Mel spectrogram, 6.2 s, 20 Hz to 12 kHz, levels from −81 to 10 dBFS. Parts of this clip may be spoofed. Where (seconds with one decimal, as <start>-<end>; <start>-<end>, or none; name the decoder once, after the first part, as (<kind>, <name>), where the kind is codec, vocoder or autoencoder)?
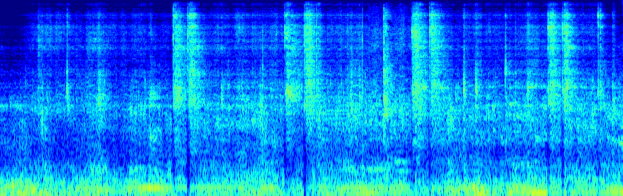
0.0-3.7 (codec, SNAC); 4.2-6.2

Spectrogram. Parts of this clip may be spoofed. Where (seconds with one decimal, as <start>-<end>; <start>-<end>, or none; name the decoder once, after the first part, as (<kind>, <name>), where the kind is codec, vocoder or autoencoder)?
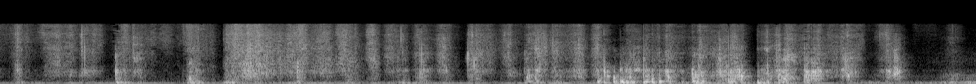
0.0-1.4 (codec, SNAC); 3.8-9.8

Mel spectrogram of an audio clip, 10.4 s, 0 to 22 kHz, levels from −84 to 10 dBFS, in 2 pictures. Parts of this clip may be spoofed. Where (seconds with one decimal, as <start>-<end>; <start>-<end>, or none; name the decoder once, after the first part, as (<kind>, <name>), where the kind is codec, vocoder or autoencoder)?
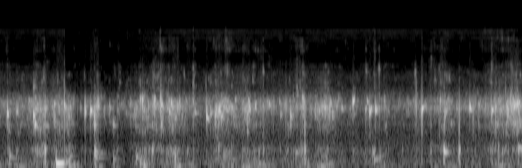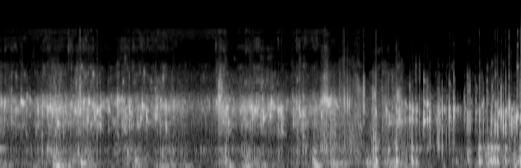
0.0-9.4 (vocoder, Vocos)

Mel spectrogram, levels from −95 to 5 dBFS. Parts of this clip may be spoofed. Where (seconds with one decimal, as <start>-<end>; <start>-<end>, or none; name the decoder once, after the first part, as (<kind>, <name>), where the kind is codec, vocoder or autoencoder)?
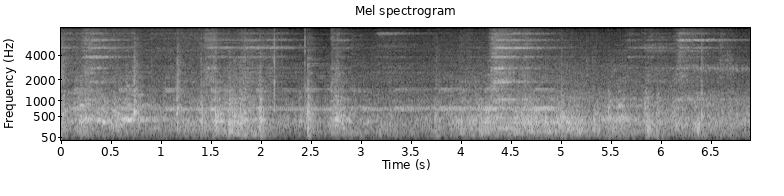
0.0-2.2 (vocoder, Vocos); 2.9-4.4; 5.0-6.9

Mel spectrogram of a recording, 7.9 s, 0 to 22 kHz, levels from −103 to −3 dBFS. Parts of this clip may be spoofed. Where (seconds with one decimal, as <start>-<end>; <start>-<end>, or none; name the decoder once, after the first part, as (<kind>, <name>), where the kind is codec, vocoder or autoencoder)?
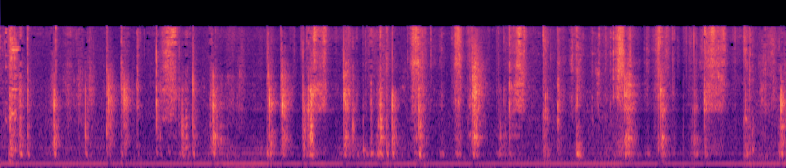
2.2-3.8 (codec, SNAC); 6.2-7.5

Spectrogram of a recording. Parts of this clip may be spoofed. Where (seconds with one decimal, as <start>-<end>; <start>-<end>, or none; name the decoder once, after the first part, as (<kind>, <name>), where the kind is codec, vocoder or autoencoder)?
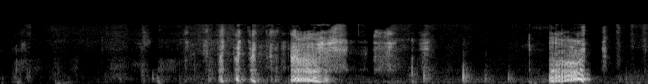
1.0-2.6 (vocoder, WaveNeXt); 3.0-4.1; 4.8-5.9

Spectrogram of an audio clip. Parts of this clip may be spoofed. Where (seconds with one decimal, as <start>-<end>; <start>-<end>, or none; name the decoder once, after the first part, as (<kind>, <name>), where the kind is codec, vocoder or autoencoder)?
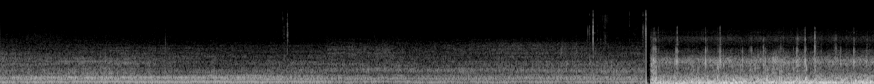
none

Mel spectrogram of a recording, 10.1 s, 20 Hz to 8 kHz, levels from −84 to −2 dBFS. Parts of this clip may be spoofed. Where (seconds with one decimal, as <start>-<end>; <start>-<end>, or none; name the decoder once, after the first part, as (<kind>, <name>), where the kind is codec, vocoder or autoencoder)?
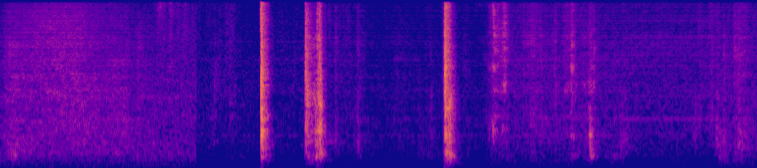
0.0-2.0 (vocoder, WaveNeXt); 4.3-10.1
